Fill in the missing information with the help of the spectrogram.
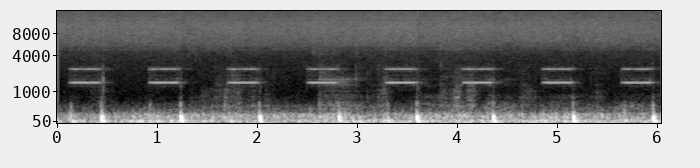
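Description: Steady, regular heartbeat at about 75 beats a minute, with monitor beeps sounding alongside each beat.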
